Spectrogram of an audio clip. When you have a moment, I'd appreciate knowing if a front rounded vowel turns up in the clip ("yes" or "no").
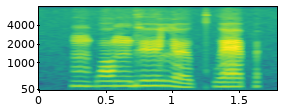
yes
